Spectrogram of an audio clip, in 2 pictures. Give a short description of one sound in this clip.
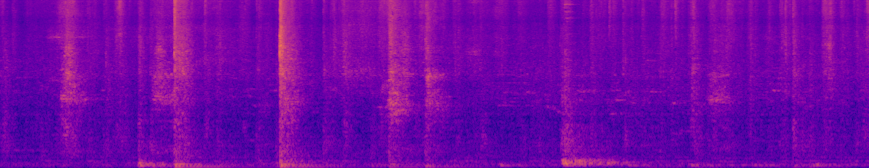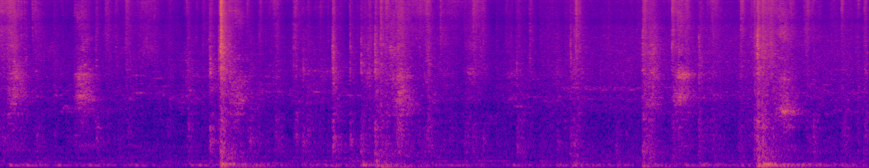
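Boxing gloves thud against each other in sharp bursts.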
